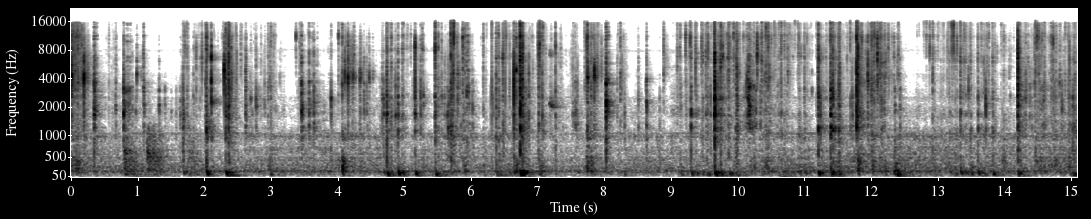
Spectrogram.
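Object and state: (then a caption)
Dry soap bar, crumbly. A small knife with a yellow-tan blade shaves and scrapes the surface of a hand-sized, dry green soap bar held in one hand, sending crumbly flakes falling off. The result is a steady run of quick, dry, crunchy scrapes and crackles, mostly bright with little low end, each one stopping almost at once.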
